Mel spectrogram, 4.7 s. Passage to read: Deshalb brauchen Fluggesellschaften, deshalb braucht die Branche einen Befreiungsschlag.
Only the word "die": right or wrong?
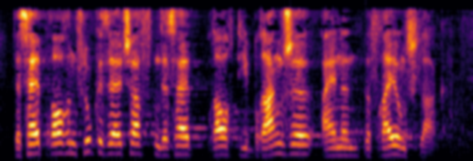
right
